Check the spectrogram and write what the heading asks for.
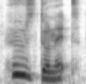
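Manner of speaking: loud demanding cry, stress on Who's; demanding fairy mother. Acted. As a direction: call out who did it, accusing.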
